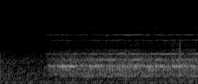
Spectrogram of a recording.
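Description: household object, telephone ringing

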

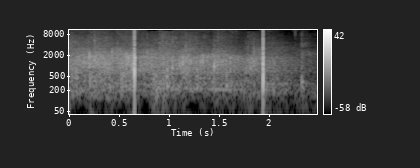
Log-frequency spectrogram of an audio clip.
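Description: crowd, church audience applause

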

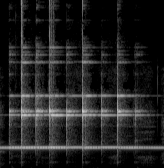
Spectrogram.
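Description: signal or alarm, bell ringing

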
